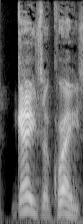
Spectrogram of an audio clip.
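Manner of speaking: ordinary guy voice. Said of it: "That's our straight man impression".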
